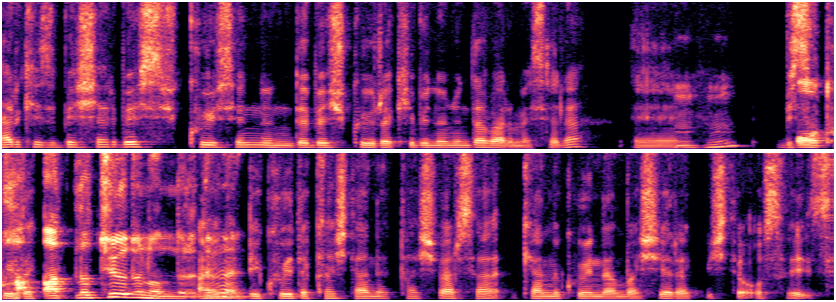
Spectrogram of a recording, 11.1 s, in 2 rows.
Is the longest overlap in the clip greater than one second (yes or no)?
no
